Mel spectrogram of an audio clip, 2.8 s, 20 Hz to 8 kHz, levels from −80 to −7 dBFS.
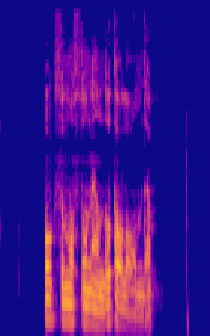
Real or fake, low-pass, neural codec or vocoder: fake; 7.2 kHz; vocoder, 44.1 kHz, 128 mel bands every 256 samples, BigVGAN v2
